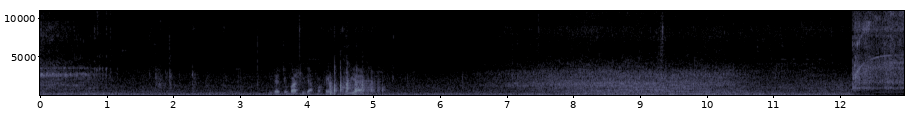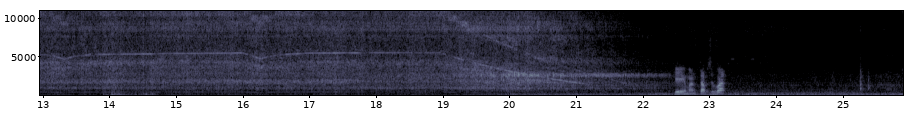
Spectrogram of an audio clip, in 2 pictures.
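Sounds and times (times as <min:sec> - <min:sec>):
angle grinder whining: 0:00.0 - 0:01.1, 0:12.2 - 0:22.6.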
